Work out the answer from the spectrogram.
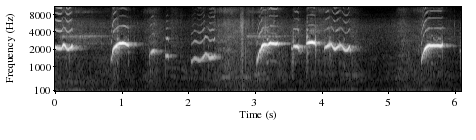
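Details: Pet cockatiel whistling a morning song: upward-swooping clear whistles alternating with wavy, trilled notes and short chirps, in phrases about a second long with small gaps.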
